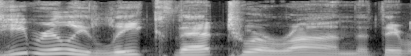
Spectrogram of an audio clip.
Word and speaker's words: Iran: By the way, I got to ask, I've always said Iran. Am I saying it wrong or am I saying it right? – That's perfect pronunciation, yes.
